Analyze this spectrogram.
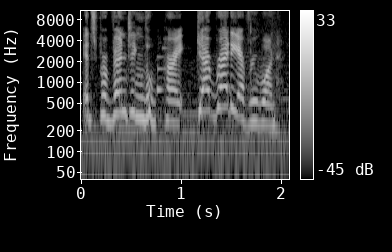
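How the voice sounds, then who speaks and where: A woman's voice: sits high, animated, very fast, fairly bright tone, faint music behind. A woman voicing an earnest, caring young heroine in an anime-style video game. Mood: urgent resolve.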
